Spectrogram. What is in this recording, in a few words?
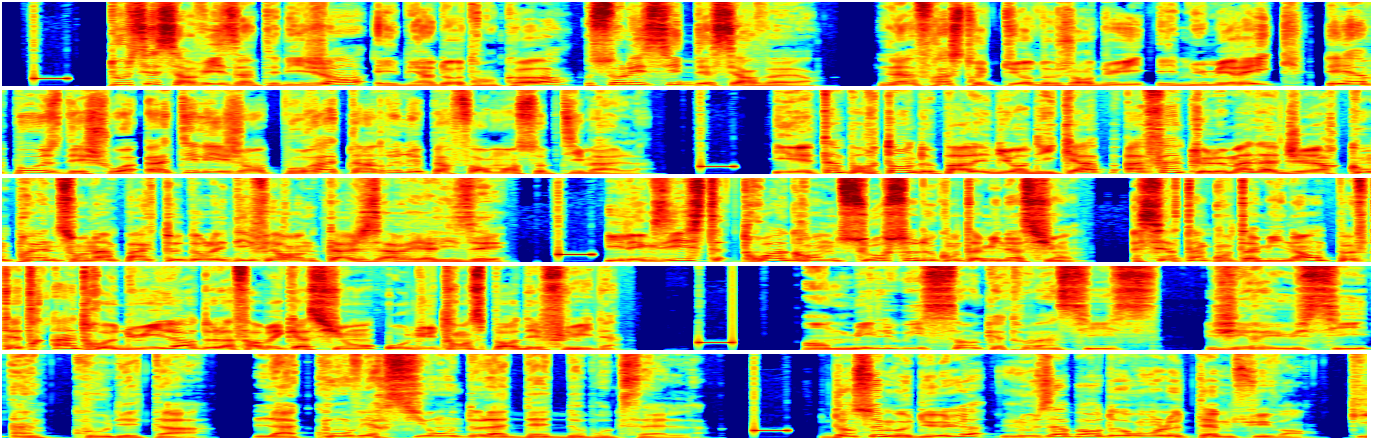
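French, male, e-learning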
